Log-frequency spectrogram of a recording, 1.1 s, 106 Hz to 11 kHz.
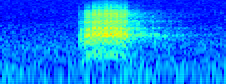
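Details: Fledgling common raven, hatched April 1st 2022, impatient while waiting for its parents to feed it: a single loud, harsh, raspy squawk lasting about a quarter second over quiet outdoor background.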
